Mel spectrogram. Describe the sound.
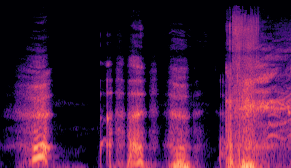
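Someone wearing headphones imitates heavy, labored breathing while holding their breath: four loud, breathy gasps and groans separated by short pauses, the last one the longest and harshest. No one speaks.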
